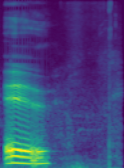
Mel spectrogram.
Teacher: First say A. Now say the A with rounded lips. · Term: O umlaut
